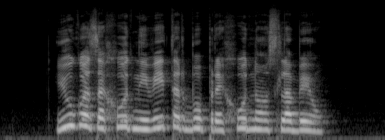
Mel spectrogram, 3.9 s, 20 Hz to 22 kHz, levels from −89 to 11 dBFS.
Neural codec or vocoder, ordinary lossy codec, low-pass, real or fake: none; none; 19.8 kHz; real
